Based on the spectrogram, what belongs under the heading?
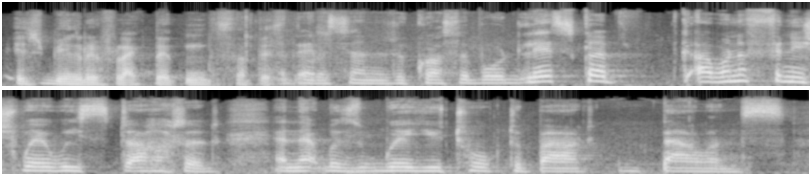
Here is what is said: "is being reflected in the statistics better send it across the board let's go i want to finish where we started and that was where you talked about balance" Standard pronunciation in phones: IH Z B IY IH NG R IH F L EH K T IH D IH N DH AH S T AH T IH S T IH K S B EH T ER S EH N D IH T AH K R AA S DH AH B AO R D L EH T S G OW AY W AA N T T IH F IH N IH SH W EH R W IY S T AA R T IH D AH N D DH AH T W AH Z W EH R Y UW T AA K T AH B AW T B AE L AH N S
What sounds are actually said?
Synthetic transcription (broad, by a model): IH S B IY IH NG R IH F L EH K T IH D IH N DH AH S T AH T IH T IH S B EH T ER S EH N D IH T AH K R AA S DH AH B AO R D L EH T S G OW AY W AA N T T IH F IH N IH SH W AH R W IY S T AA R T IH D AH N DH AH T W AH Z W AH R Y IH T AA K T AH B AW T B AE L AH N S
